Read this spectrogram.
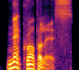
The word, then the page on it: necropolis: British English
